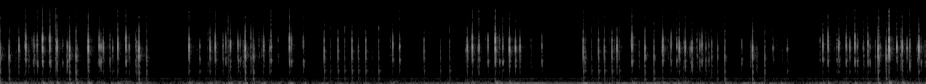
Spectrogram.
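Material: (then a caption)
Plastic. A Vega65 custom mechanical keyboard with re-lubed Cobalt switches, a dark case, a PC plate and white/cream plastic keycaps sits on a desk and is typed on continuously with the fingertips of both hands. Bursts of quick, bright plastic clacks centered near 2 kHz are separated by brief pauses. Each keystroke is dry and short, with no ring.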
